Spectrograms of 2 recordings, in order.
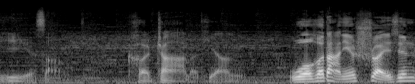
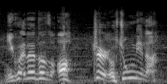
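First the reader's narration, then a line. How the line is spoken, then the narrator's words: Urgent shout. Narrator (Chinese): 猴子急眼了，高喊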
